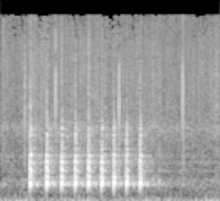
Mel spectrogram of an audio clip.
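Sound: knocking on a door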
